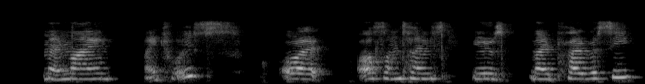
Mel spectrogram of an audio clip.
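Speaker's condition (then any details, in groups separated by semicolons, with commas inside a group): Cerebral palsy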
